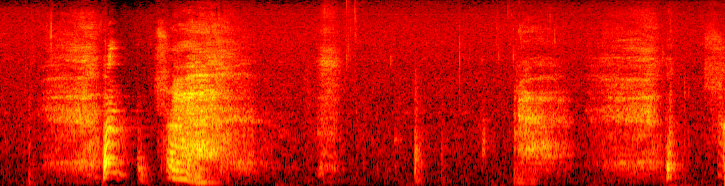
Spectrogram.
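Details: Intense fit of loud sneezing attributed to summer allergies: several loud, explosive sneezes, each preceded by a sharp intake of breath, in a small room.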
